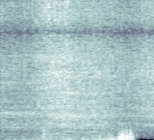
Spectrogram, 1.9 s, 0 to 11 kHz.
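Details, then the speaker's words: Jump-starting a small-engined BMW with an Auxito AJ01 3500A lithium jump starter after removing the negative battery terminal to simulate a flat battery: engine catches quickly, short rev burst, then steady even idle; clean healthy start, unit still at 100%. "terminal yeah that that works no problem yeah and according to that it's actually not even dropped it down from 100%"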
